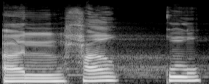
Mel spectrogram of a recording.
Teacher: Alhaqqu huruf qu berharakat tasydid. Maka kita tahan dan kita tekan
